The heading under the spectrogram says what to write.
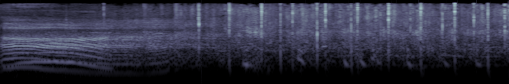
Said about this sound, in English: Well, you know what? That applause probably says something.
